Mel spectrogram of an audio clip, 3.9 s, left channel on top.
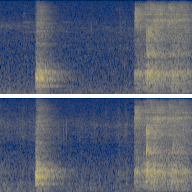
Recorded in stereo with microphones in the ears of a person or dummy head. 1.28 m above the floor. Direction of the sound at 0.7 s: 40° right (ahead or behind).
